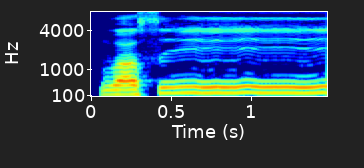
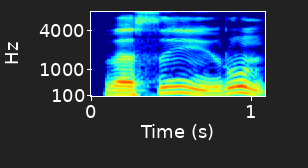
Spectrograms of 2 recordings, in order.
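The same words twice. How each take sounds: First: ওয়াসির held very long on si, closing on r; three-count stretch. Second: ওয়াসি রুন with a short hold on si and a sounded run; full ending. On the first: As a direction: stretch the i of ওয়াসির, stop on a vowelless r. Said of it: "তো এইভাবে হবে". (ওয়াসির তিন আলিফ টেনে, শেষে সাকিন) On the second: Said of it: "বাসি রুন না বলে". (ওয়াসি রুন, শেষে রুন উচ্চারণ করে) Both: Shown as a demonstration.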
